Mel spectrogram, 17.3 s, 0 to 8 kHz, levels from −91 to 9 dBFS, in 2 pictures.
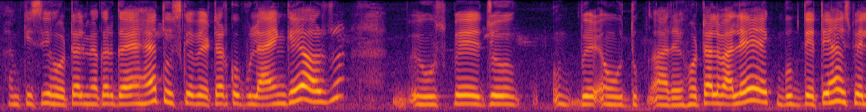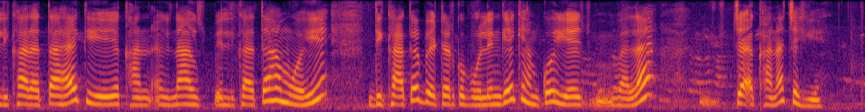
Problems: background sounds at intervals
